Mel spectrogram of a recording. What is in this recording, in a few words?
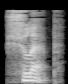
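"shlep", British English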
